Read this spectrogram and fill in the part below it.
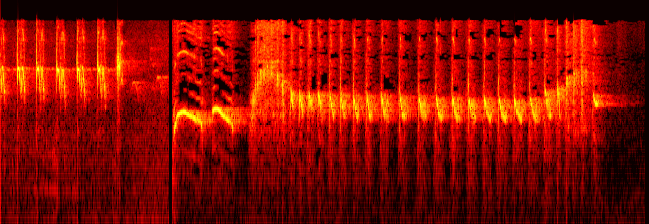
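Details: Excited white-rumped shama: quick high chips, a jerky warbled phrase, then a long even run of mid-high whistled notes rising at the end.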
